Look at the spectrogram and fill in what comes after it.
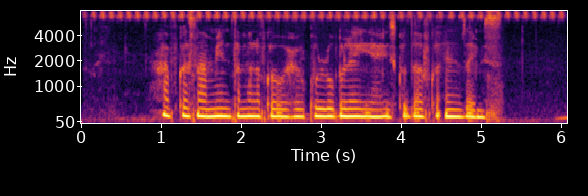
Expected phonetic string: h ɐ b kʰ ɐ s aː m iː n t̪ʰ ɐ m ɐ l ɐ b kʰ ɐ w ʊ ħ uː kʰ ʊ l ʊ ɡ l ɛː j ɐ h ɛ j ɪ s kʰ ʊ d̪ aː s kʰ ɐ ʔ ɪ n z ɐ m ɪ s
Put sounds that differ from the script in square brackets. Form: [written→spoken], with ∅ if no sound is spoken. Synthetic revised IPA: h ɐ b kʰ ɐ s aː m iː n t̪ʰ ɐ m ɐ l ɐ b kʰ ɐ w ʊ ħ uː kʰ ʊ l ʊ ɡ l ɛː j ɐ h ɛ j ɪ s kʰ ʊ d̪ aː [s→f] kʰ ɐ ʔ ɪ n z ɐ m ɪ s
